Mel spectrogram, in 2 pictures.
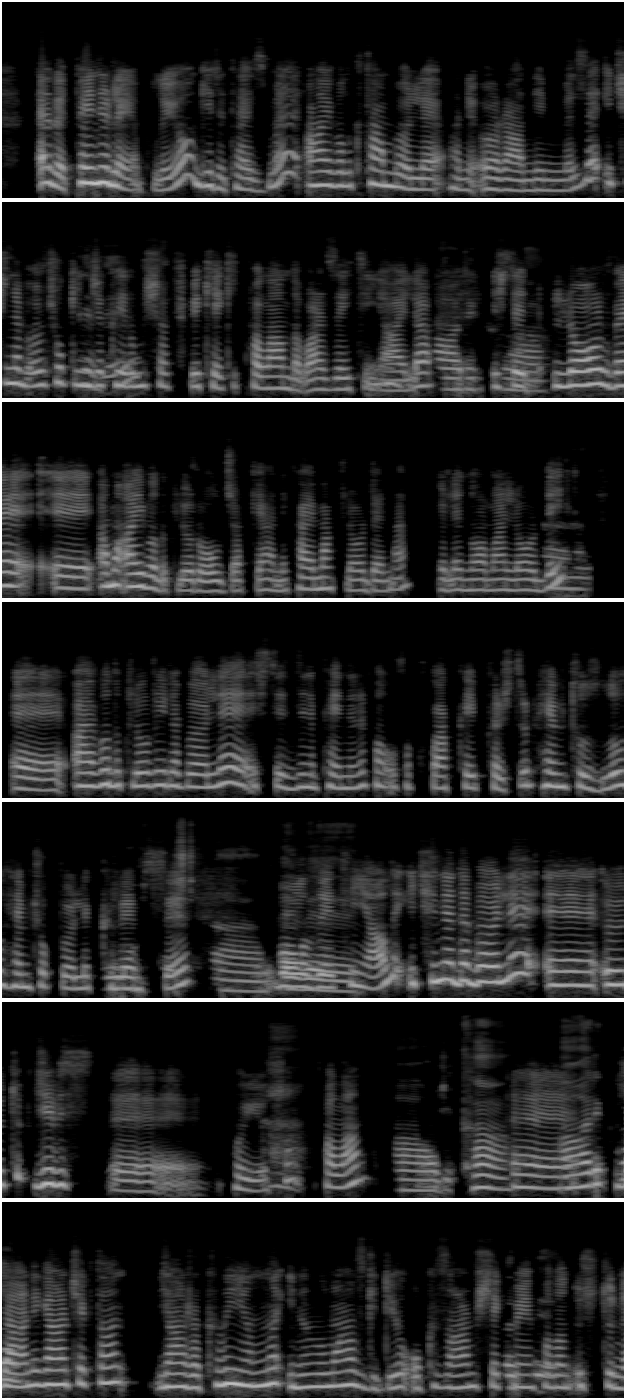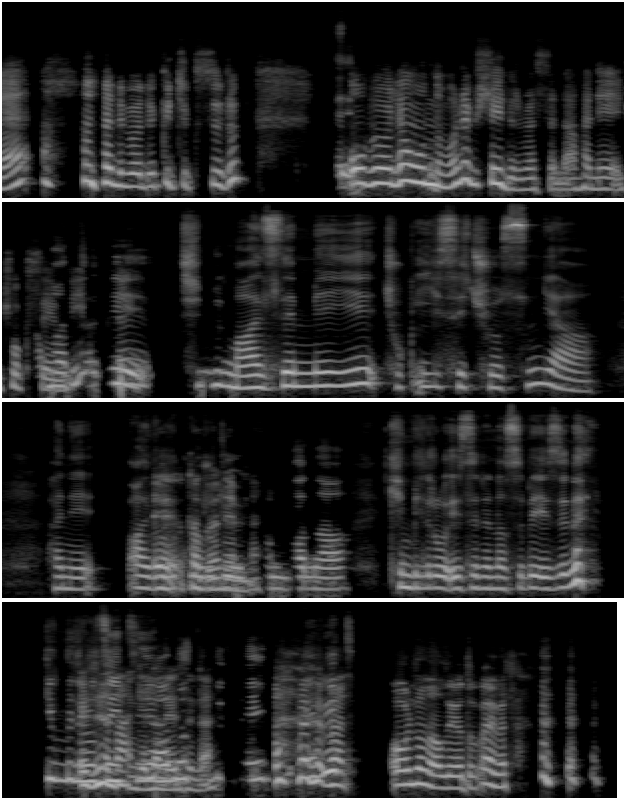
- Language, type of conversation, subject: Turkish, podcast, Bir yemeği arkadaşlarla paylaşırken en çok neyi önemsersin?
- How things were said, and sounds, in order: other noise; surprised: "harika"; chuckle; chuckle; laughing while speaking: "Kim bilir o zeytinyağı, nasıl bir zeytin? Evet!"; chuckle; chuckle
